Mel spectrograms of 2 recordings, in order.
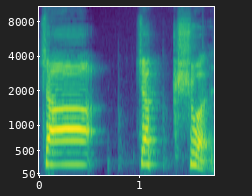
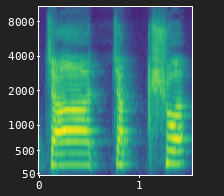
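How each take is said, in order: The two takes are said the same way.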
